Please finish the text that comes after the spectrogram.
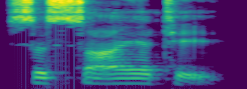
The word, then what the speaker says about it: society: Social, society. Stress goes from the first to the second syllable.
